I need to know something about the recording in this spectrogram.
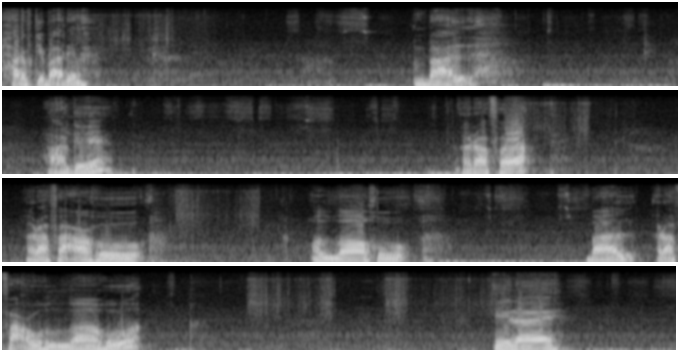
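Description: A man speaks calmly in short phrases nearby, with pauses between them.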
